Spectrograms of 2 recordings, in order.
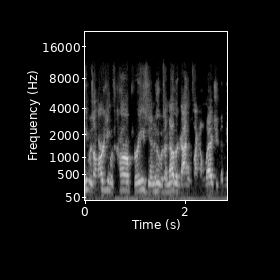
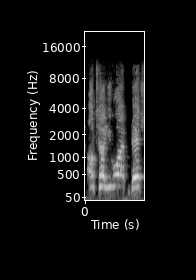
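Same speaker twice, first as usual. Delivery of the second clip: higher-pitched retold taunt; mock the tough guy's opening threat; raised-voice impression of a heckler; imitating a trash-talker; 6 semitones higher than usual. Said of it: "first thing I heard is".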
